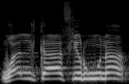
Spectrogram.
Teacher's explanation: والکافرون، واو کی ادائیگی، واو کو لام سے ملانا ہے، لام کو ہلانا نہیں. کاف پر کھڑا زبر ہے، ایک الف کھینچنا ہے، فا کے نیچے زیر، حرکت نہیں کھینچیں گے.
